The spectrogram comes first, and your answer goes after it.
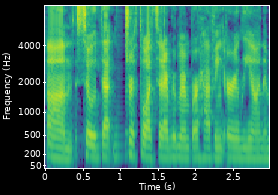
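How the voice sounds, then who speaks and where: Bright and sharp in tone yet very deep and low in pitch, a woman's voice runs at a very fast pace with monotone, flat intonation. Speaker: meditation teacher. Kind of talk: casual chat.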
